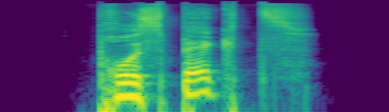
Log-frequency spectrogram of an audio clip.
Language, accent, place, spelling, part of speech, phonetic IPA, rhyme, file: German, Germany, Berlin, Prospekts, noun, [pʁoˈspɛkt͡s], -ɛkt͡s, De-Prospekts.ogg
- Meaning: genitive singular of Prospekt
